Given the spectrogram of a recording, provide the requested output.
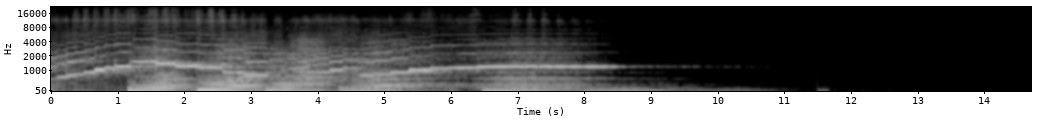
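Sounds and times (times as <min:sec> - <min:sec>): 
waltz music: 0:01.2 - 0:09.3.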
